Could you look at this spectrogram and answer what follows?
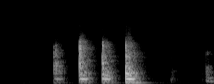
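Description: Four quick, close knocks in a row, followed after a short pause by one more soft tap, each a sharp dull thud against a quiet background.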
